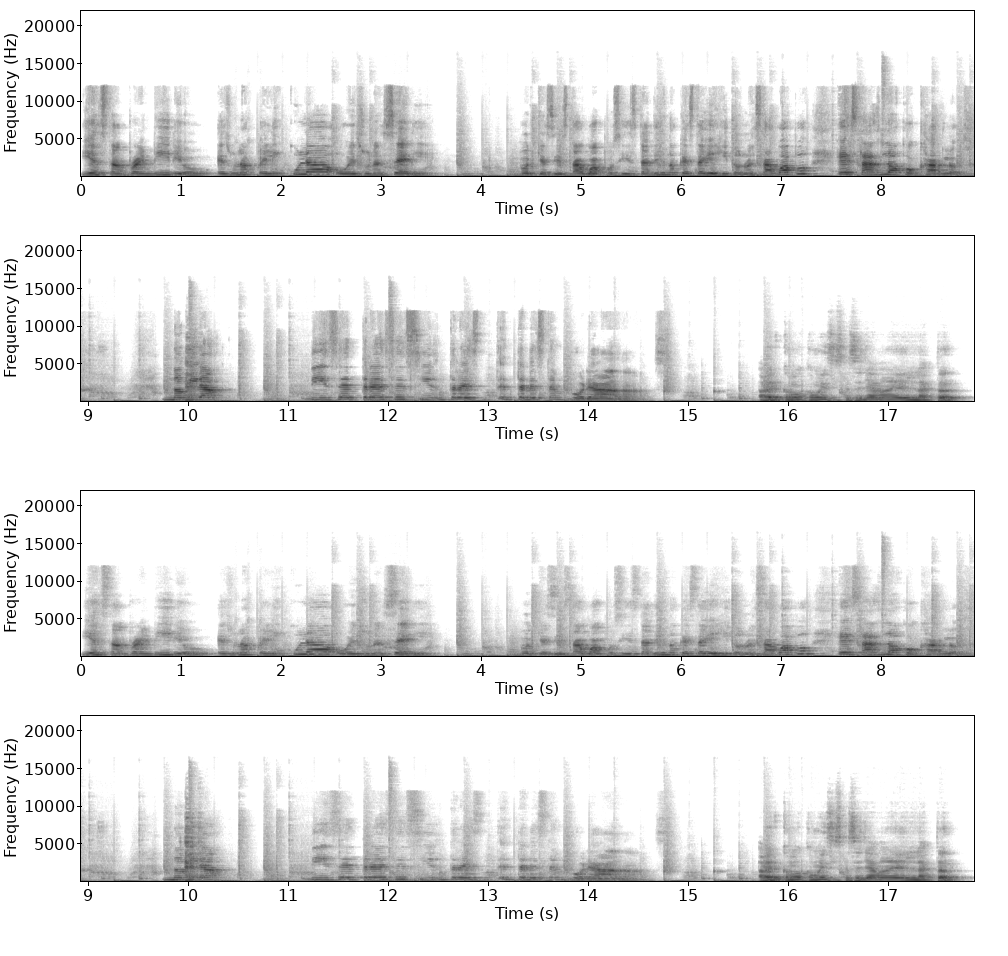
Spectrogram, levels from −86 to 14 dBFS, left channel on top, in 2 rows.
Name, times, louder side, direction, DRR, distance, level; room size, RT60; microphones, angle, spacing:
voice 1, 0.0-3.5 4.4-9.1 9.5-10.3 11.2-14.5, left 4 dB, 70° left, 0.6 m, -23 dB
sound 1, 1.3-16.7, equal, 5° right, 0.5 m, -34 dB
voice 2, 15.7-17.7, right 1 dB, 55° right, 1.1 m, -22 dB
5.7 x 2.2 x 3.1 m
head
